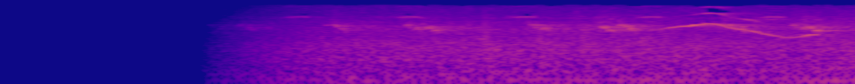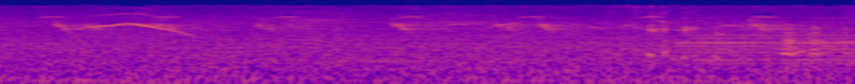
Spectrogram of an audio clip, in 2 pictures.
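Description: Outdoor street ambience fading in after about a second of silence: a steady low rumble of traffic under a general hiss of noise, with birds calling, including two swooping chirps that rise and then fall in pitch near the middle.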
